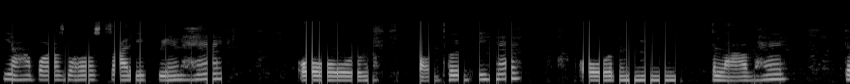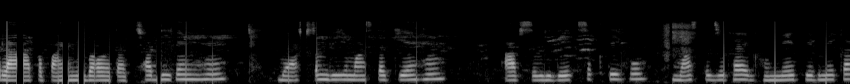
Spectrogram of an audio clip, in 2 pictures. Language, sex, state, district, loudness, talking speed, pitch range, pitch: Hindi, female, Chhattisgarh, Bilaspur, -30 LUFS, 125 wpm, 195-225 Hz, 210 Hz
